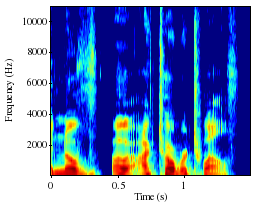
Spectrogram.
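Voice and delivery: ordinary talk, nothing marked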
